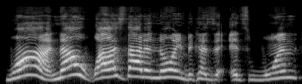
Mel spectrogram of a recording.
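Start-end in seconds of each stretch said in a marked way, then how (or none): 0.0-1.9 loud sharp voice. Real, not acted. Heated argument, raised voice.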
